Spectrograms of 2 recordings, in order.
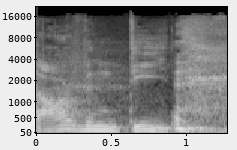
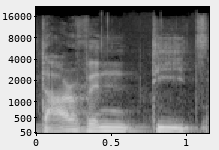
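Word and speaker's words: Darwin Deez: Ich weiß nicht, das englische Z spricht man wahrscheinlich eher wie S aus, ne? Aber kleine Empfehlung gleich, auch tolle Kescher-Musik, Darwin Deeds. Darwin wie der berühmte Naturforscher und Deeds, D-E-E-Z.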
